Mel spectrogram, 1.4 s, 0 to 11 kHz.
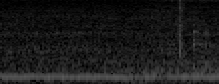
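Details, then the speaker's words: Илеть 102-1 tape recorder, restored power amplifier with 4-ohm load/test speakers: pressing the speaker button gives steady static-like hiss with faint low hum in one channel, independent of volume and balance; amplifier channel hiss. "И что я слышу, когда нажимаю кнопку АС? У меня в правом канале вот этот начинает в кавычках сыпать снегом."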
